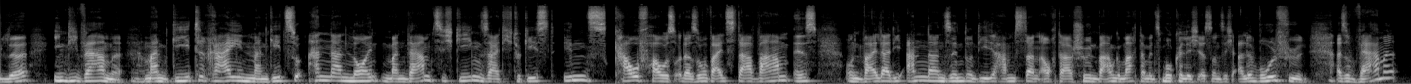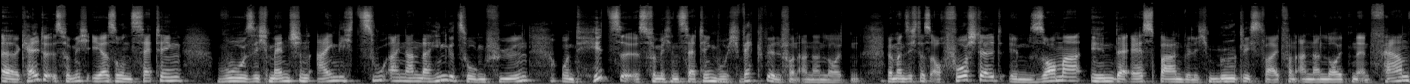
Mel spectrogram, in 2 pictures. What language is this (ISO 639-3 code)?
deu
